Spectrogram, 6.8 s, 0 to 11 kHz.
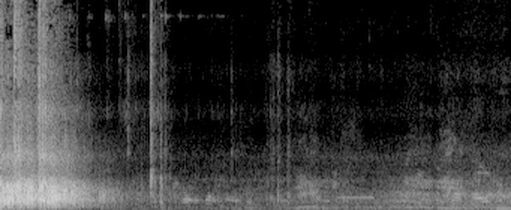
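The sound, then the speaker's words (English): Several loud gunshots crack in quick succession at the start, followed by a single fainter shot about two seconds later, then muffled voices and low background noise; police body cam footage of a July 30 incident in Vancouver, Washington, released by the Clark County Sheriff's Office, in which a deputy shot and killed a man. “releases body cam footage of a July 30th incident and where a deputy shot and killed a guy”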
